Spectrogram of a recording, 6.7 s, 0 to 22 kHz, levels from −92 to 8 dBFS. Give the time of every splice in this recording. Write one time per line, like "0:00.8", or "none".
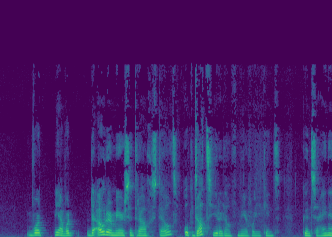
0:03.6

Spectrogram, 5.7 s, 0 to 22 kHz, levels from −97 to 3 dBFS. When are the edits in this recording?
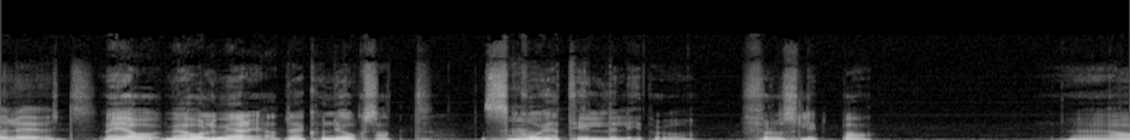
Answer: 0:01.4
0:01.9
0:03.2

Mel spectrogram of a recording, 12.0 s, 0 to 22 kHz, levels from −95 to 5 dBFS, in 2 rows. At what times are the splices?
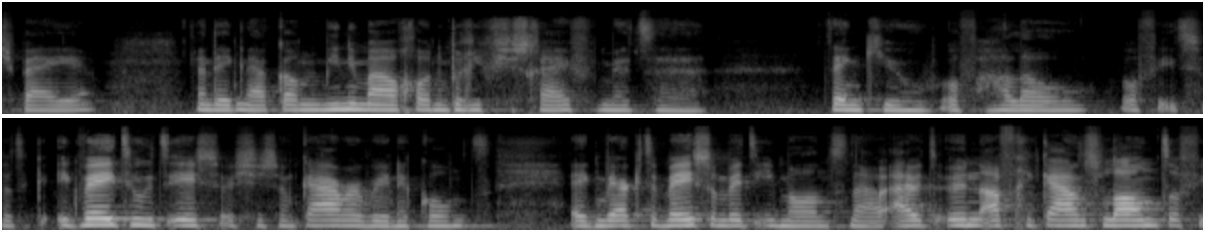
none

